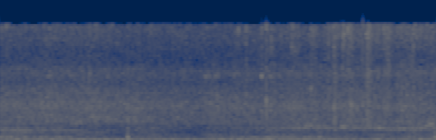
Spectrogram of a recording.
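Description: Faint, steady outdoor background hiss with no distinct sounds; the hand oil pump's strokes are not heard.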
